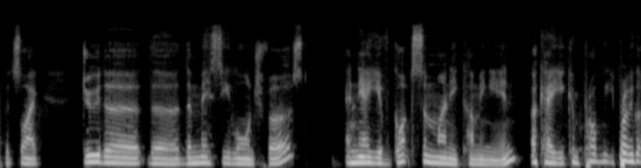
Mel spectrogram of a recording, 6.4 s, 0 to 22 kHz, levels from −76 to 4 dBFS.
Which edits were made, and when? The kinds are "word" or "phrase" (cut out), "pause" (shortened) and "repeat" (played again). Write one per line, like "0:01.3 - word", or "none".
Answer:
0:05.2 - pause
